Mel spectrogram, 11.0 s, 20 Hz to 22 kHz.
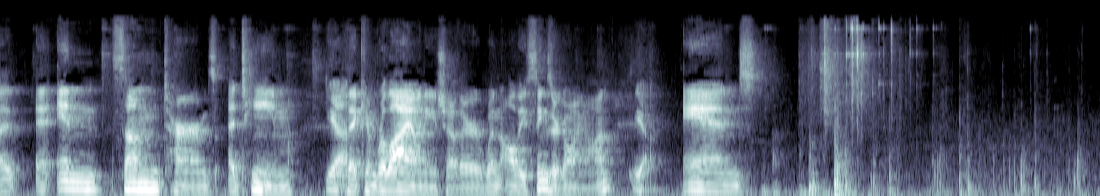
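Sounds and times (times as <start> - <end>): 
speech: 0.0 - 8.6
dog collar tags jingling: 7.5 - 10.7.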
